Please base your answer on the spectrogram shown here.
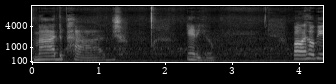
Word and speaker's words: Mod Podge: to cover up my Modge Podge because the stuff can get kind of smelly see and I still pronounce it wrong even though I know how to say it it's Mod Podge anyhoo well I hope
